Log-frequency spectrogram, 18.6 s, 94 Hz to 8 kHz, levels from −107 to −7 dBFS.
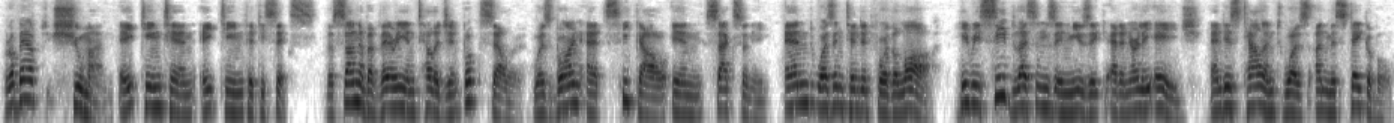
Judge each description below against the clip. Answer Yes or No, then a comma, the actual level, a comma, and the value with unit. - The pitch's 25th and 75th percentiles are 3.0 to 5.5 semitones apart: Yes, average, 3.9 semitones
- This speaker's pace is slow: Yes, slow, 125 wpm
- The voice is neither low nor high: Yes, medium, 155 Hz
